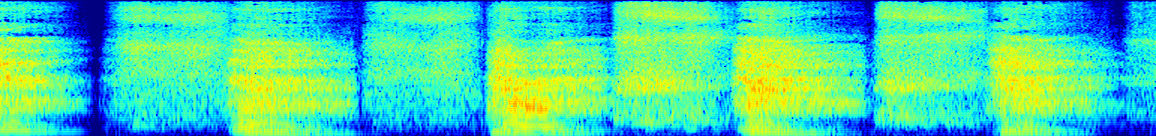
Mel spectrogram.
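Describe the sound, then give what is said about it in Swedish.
Heavy, deep breathing repeats in a steady rhythm, each loud airy inhale followed by a voiced, sighing exhale, with no talking, about six cycles in a row, as deep breaths taken during a guided exercise session. “Andas djupa fina andetag.”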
